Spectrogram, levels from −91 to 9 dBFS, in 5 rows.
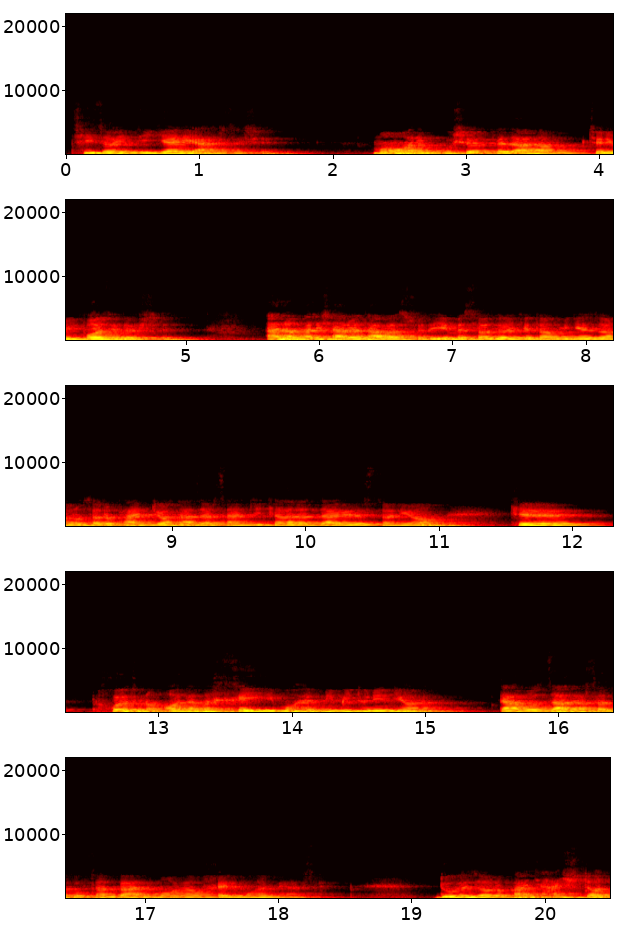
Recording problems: off-mic speech; far
muffled; very; fading above 3 kHz
room echo; noticeable; dies away in 0.7 s

